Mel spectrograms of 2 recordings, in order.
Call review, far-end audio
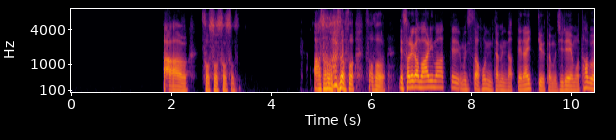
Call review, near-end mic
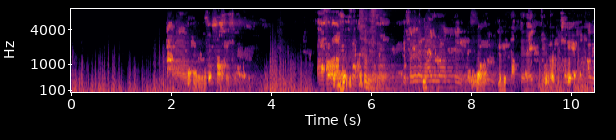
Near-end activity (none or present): present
